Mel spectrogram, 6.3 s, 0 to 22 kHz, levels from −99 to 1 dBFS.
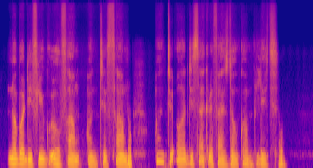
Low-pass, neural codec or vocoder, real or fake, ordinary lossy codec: none; autoencoder, 48 kHz, 32 numbers a frame, DAC-VAE, trained on Japanese speech; fake; none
